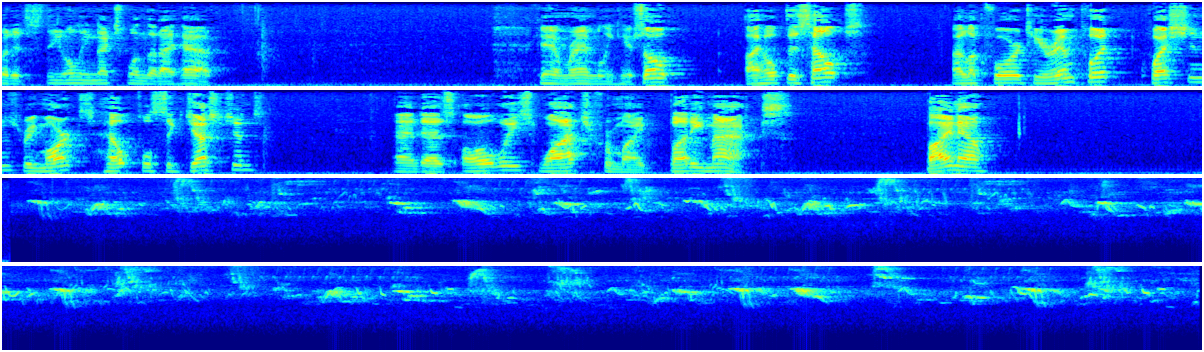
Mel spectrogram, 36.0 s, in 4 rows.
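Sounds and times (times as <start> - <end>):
birds chirping: 0.0 - 1.6, 18.0 - 36.0.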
